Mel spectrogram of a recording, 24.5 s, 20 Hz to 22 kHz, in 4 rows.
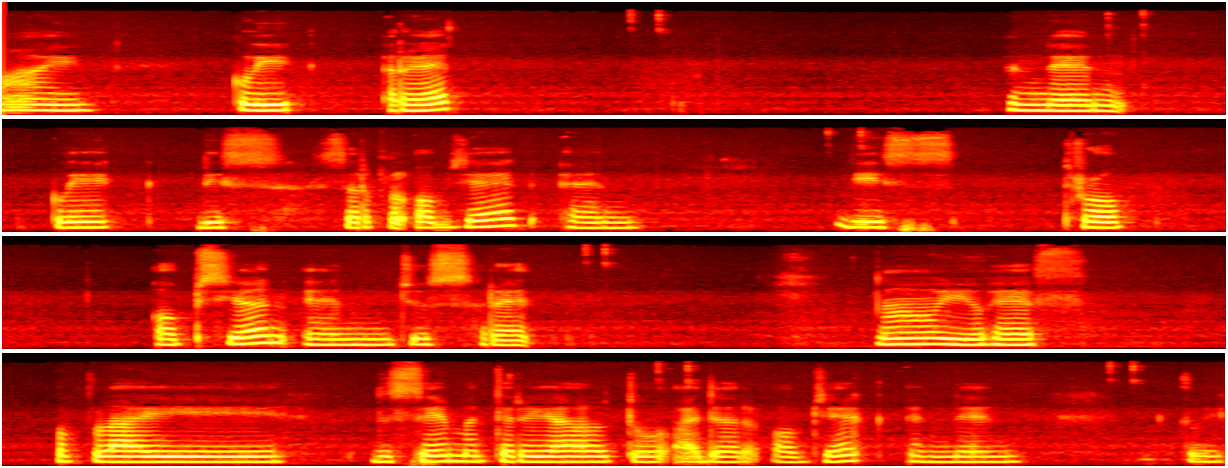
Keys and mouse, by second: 5.6-7.9 right drag, 7.9-8.9 middle drag, 21.9-23.8 drag.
